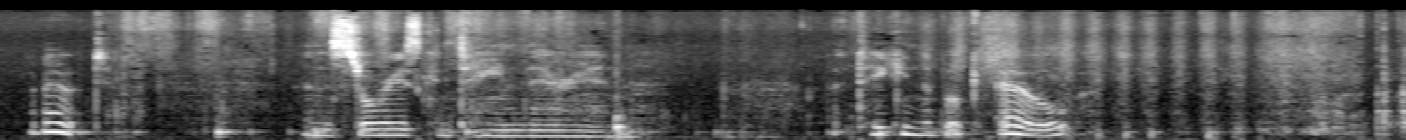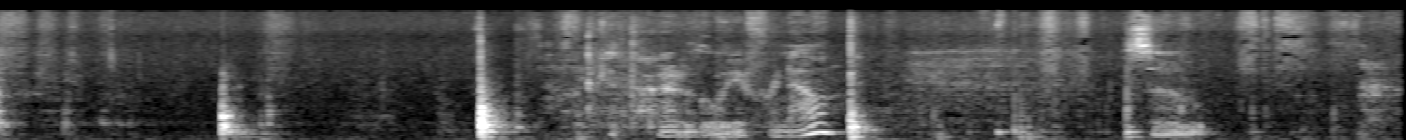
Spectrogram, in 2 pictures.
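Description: A hardcover book is handled, with soft taps and rustles.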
